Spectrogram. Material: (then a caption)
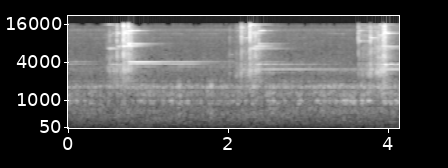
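Metal. Long nails tap the hollow metal tubes of a small handheld chime instrument mounted on a wooden frame. Three short bursts of light taps each ring out with high, bright metallic tones that fade quickly, separated by quiet gaps.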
